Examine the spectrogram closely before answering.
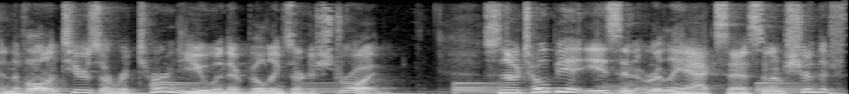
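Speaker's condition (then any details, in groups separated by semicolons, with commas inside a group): No condition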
